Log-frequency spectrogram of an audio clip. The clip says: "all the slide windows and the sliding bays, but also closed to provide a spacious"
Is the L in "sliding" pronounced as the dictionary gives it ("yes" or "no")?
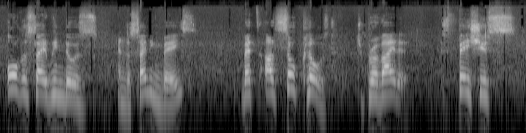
no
